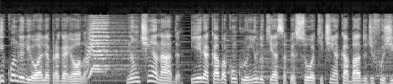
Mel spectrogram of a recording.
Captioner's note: alert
